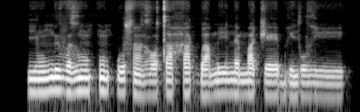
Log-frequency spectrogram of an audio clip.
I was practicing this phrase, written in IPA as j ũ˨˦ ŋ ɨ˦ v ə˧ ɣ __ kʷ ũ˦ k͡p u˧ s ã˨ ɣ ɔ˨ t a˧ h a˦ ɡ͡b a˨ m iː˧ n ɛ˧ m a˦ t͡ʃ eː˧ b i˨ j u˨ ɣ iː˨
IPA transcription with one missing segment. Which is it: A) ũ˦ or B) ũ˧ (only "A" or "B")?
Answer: A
